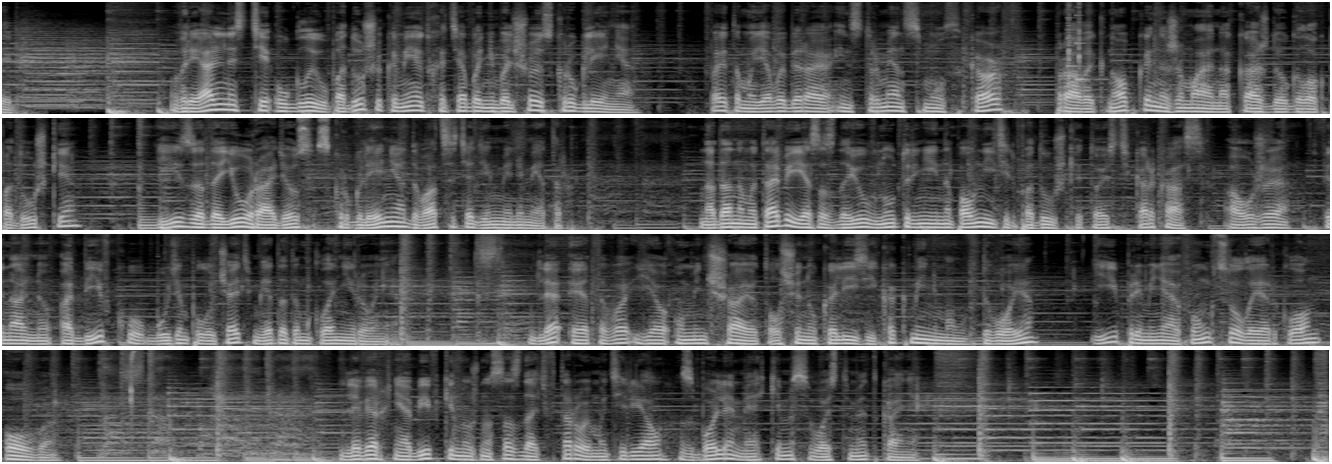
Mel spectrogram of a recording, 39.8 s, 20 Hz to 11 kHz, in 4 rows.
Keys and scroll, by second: 0.4 space, 1.2 space, 4.8 space, 15.7 2, 18.7 2, 20.4 2, 22.1 space, 23.8 space, 26.3 1, 27.1 2, 27.1 Return.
